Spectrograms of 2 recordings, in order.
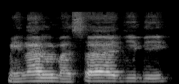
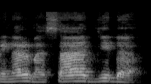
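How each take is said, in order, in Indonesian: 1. Kata terakhir berakhir dengan vokal i. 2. Kata terakhir berakhir dengan vokal a. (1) "Jarnya menggunakan kasroh" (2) "bukan minal masajida"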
